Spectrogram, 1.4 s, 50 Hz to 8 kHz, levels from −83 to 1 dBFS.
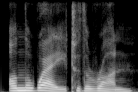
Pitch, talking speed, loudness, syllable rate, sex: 185 Hz, 260 wpm, -16 LUFS, 5.0 syllables/s, female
